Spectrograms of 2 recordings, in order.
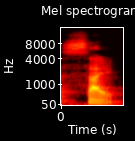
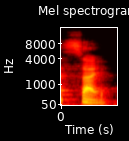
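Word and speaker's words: psi: सा सिंबल बना है इसका नाम होता है साईं ठीक है पी साइलेंट होता है साईं ठीक और इसको जो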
